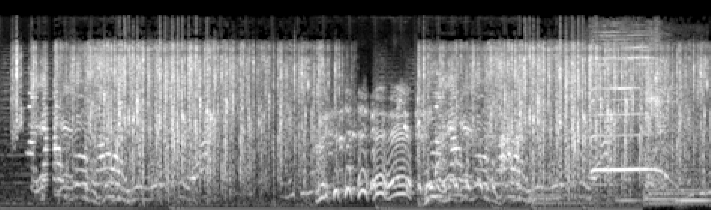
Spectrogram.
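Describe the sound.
A crowd applauds steadily and loudly for several seconds, the dense clapping mixed with many overlapping voices calling out and chattering, with a brief lull partway through.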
